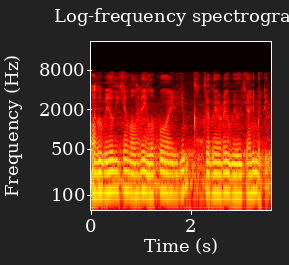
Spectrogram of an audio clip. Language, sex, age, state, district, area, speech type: Malayalam, male, 18-30, Kerala, Idukki, rural, spontaneous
